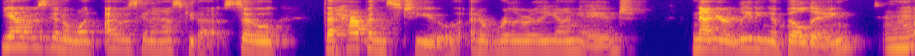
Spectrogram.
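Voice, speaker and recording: With a normal speaking voice, a woman talks at a moderate pace, her fairly low pitch held in fairly even intonation. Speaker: podcast co-host, educator. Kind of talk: casual chat, interview.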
